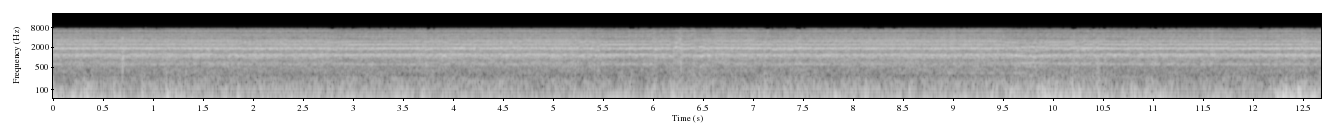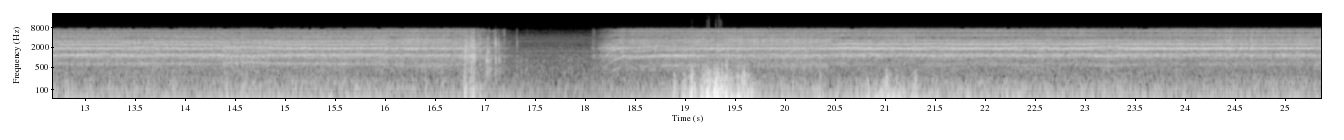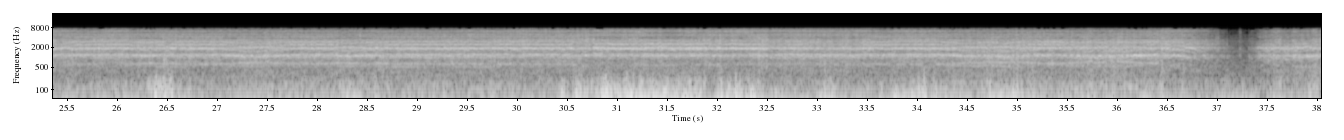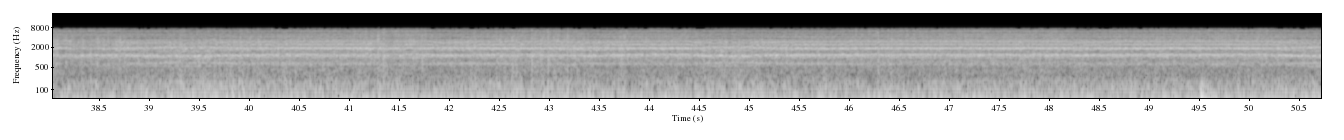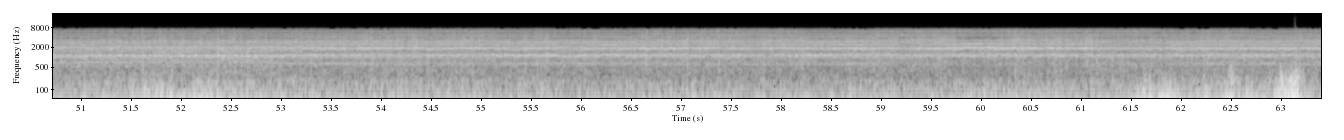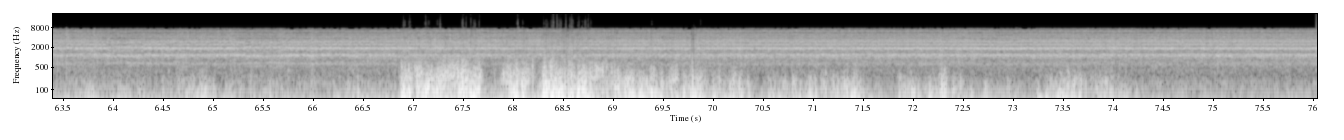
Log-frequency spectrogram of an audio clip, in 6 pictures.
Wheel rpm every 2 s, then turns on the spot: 160, 160, 160, 160, 160, 160, 160, 160, 80, 120, 160, 160, 160, 160, 160, 160, 160, 160, 80, 160, 160, 160, 160, 160, 160, 160, 160, 160, 160, 160, 160, 160, 160, 160, 160, 160, 160, 160.
none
